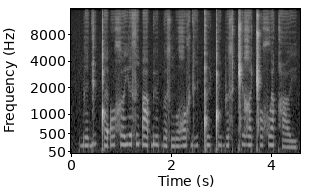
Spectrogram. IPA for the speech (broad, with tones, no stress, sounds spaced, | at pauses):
b e˨ ɡ i˦ ǃ ɛ˨ ʔ ɔ˦ x œ˦ j e˦ s i˦ ʔ a˦˨ ɓ y˦ ɓ ø˨ s ŋ u˨ ʁ o˦ x ɖʱ i˦ ǃ y˦ ǃ i˦ b ø˦ s ǁ i˦ ʁ ɛ˦ ǁ ɔ˦ x o˦ j qʰ œ˨ j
